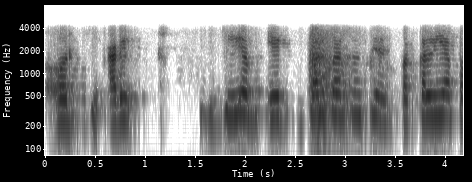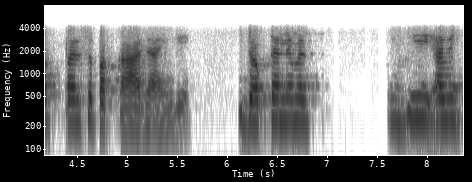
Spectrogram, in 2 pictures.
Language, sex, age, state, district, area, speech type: Hindi, female, 30-45, Madhya Pradesh, Hoshangabad, urban, conversation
